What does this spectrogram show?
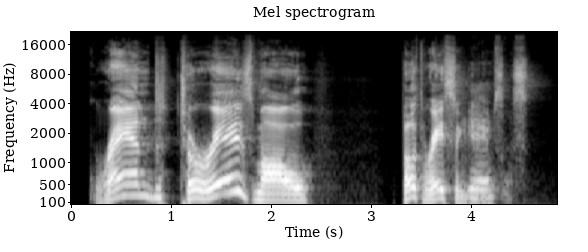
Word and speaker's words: Gran Turismo: 1 Championship Edition and Grand Turismo. Grand Turismo. Did they spell it? Yeah, they spelled it wrong. There's no D in Gran Turismo. What the hell? Gran Turismo.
